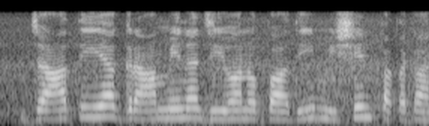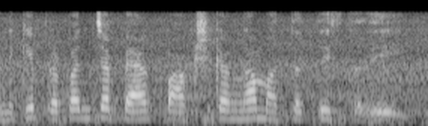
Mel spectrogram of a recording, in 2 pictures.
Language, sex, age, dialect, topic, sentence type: Telugu, male, 18-24, Telangana, banking, statement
